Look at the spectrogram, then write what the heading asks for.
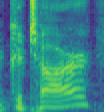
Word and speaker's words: Qatar: I think you pronounce it a few different ways, but the fans that I talk to pronounce it Qatar, which is closer to the Arabic.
